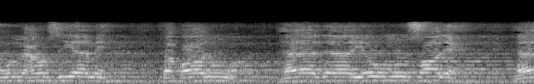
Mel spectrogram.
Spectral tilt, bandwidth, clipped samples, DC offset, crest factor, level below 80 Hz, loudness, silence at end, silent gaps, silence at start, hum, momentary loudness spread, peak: -3.5 dB/octave; 7.8 kHz; under 0.1%; 0.1%; 12 dB; -38 dBFS; -14 LUFS; 0 s; none; 0 s; none; 9 LU; -2 dBFS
